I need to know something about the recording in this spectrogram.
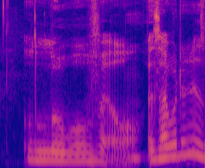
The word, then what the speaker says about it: Louisville: or louville okay so I used to say Louisville however um my boyfriend's sister just went there over like a summer ago or something and she's very insistent on the correct pronunciation so I have to get it right louville is that what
